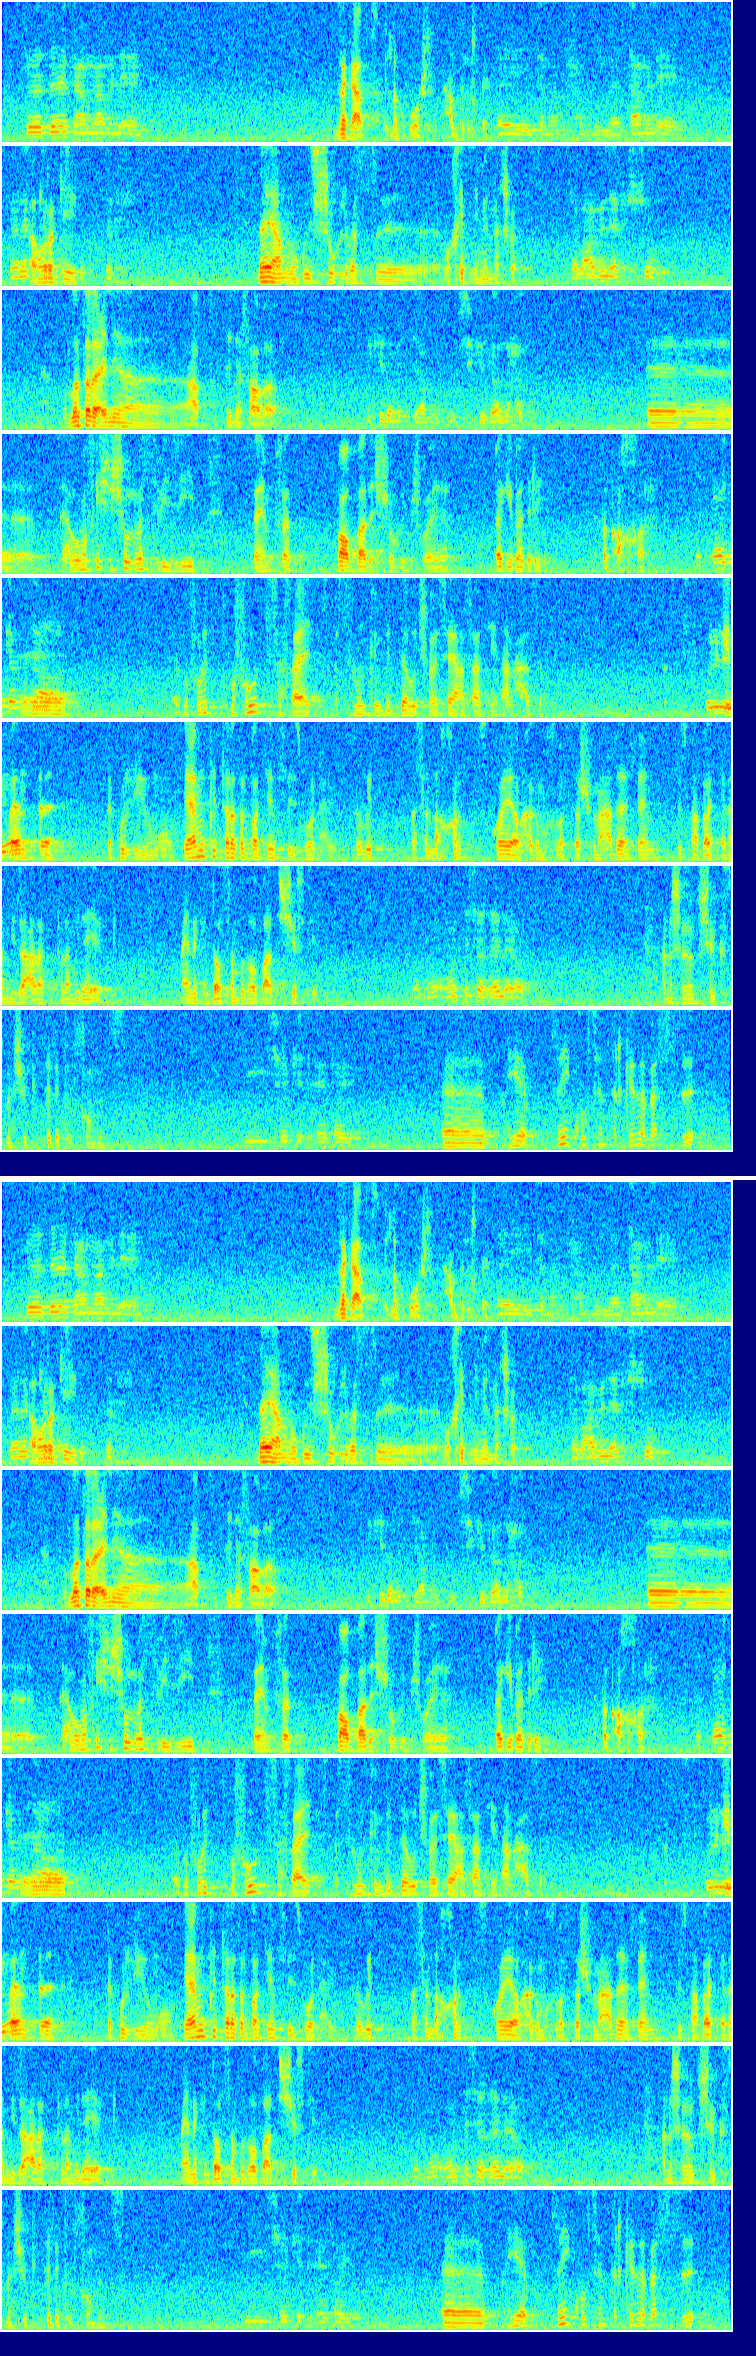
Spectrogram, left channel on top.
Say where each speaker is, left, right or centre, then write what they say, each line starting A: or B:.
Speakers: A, in the centre; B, on the right.
A: ايوه ازيك يا عم عامل ايه
B: ازيك يا عبدو ايه الاخبار الحمد لله
A: والله تمام الحمد لله انت عامل ايه بقالك
B: اخبارك
A: كام يوم
B: ايه
A: إنت مختفي
B: لا يا عم موجود الشغل بس آه، واخدني منك شويه
A: طب عامل ايه في الشغل
B: والله طالع عيني يا عبدو الدنيا صعبه قوي
A: ليه كده بس يا عم ما تقولش كده ايه اللي حصل
B: أه هو ما فيش الشغل بس بيزيد فاهم فبقعد بعد الشغل بشويه باجي بدري بتاخر
A: طب بتقعد كام
B: آه،
A: ساعه اصلا
B: المفروض المفروض تسع ساعات بس ممكن بتزود شويه ساعه ساعتين على حسب يعني بس
A: إتس كل
B: فجيت
A: يوم
B: بقى انت ده كل يوم اه يعني ممكن ثلاث اربع ايام في الاسبوع ولا حاجه لو جيت مثلا اخرت تسقايه او حاجه ما خلصتهاش في ميعادها فاهم تسمع بقى كلام يزعلك كلام يضايقك مع انك انت اصلا بتقعد بعد الشيفت يعني
A: طب هو هو انت شغال ايه اصلا
B: انا شغال في شركه اسمها شركه تيلي برفورمانس
A: دي شركه ايه طيب
B: آه، هي زي كول سنتر كده بس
